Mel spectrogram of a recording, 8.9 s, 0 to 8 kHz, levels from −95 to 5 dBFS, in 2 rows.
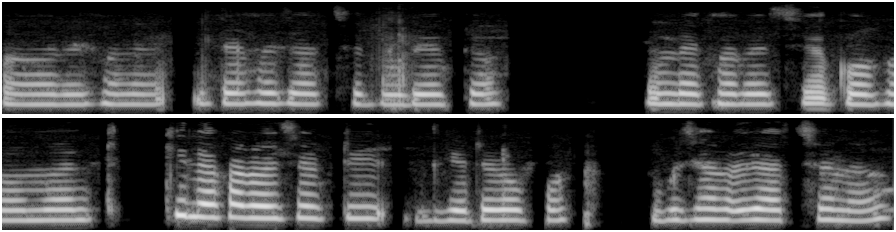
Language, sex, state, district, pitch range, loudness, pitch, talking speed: Bengali, female, West Bengal, Malda, 270-285 Hz, -19 LUFS, 275 Hz, 135 wpm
